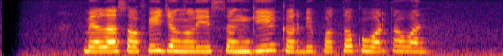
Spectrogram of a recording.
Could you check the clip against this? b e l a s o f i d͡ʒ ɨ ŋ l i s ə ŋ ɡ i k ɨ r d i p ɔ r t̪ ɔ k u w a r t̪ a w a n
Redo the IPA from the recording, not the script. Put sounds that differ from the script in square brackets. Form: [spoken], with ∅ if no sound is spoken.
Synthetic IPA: b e l a s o f i d͡ʒ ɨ ŋ l i s ə ŋ ɡ i k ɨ r d i p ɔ [∅] t̪ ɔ k u w a r t̪ a w a n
